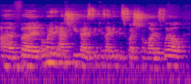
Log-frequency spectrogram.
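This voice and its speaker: A woman moderates a panel, asking her question in halting, pause-filled phrases with a lowish voice. She sounds distant from the mic, and a heavy hall echo surrounds her words. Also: level tone. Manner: halting, many ums and uhs. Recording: echoey hall, mic far off.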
